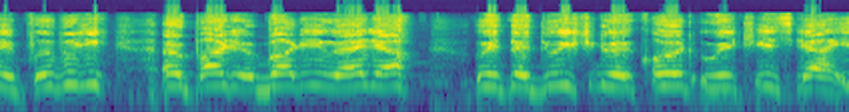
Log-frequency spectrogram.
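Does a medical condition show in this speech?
Yes: cerebral palsy.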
